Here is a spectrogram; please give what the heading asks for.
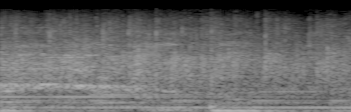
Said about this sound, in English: Can you please again give yourself a big round of applause?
